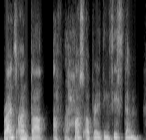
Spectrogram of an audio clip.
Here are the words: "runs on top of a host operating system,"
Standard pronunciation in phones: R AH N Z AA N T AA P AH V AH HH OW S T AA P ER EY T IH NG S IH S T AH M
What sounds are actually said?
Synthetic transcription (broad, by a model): R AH N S AA N T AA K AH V AH HH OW S AA P ER EY T IH NG S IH S T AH M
